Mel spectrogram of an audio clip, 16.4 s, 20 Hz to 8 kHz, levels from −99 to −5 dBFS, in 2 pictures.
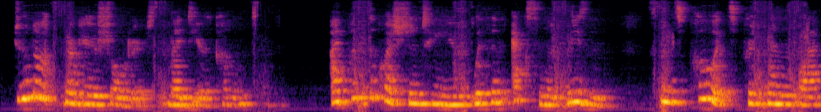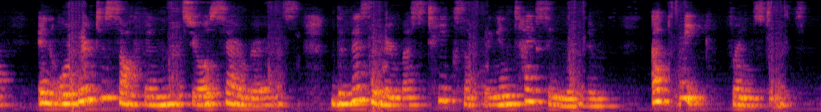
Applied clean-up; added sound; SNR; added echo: neural separator model SepFormer DNS4.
